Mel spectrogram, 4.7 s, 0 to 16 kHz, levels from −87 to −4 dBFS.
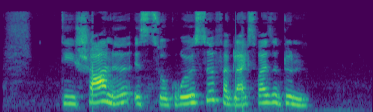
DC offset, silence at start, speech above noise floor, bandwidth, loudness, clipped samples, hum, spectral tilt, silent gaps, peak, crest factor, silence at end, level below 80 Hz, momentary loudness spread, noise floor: under 0.1%; 0.15 s; 39 dB; 12 kHz; -23 LUFS; under 0.1%; none; -4 dB/octave; none; -4 dBFS; 20 dB; 0.8 s; -60 dBFS; 10 LU; -62 dBFS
